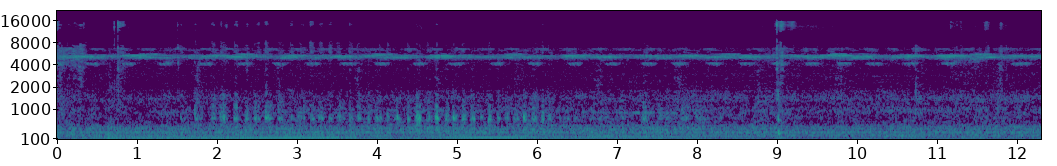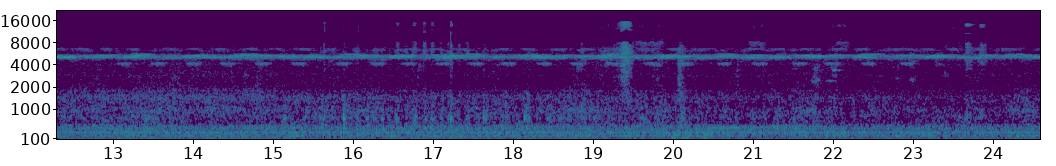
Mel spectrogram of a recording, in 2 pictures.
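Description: Near silence: a fine-line ink pen drawing faintly on paper, over a steady high whine and an evenly pulsing high tone.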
